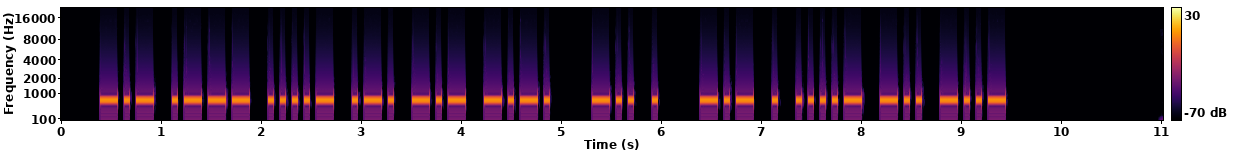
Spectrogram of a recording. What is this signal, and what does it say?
Morse code, heard as a keyed tone, about 20 wpm, 700 Hz. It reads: KJ4RKC DE KE4DX
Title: USA Callsign DE Callsign 20wpm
